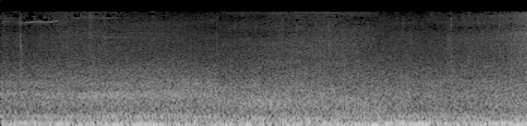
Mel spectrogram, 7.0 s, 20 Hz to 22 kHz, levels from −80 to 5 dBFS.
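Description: A recording of everyday sounds. From 2.91 to 5.03 s there is a section at the wrong speed. It runs at 0.844 times normal speed. Everything turns slower and deeper, roughly three semitones down. Speed and pitch snap back together at the end. The likely cause is playback against the wrong clock.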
